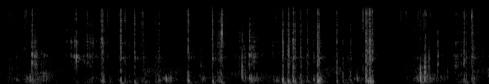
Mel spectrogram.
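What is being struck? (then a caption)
Pressed soap bar scraped with a knife blade. A round, dry slab of pressed green and yellow recycled soap, held in the hand, is scraped with a knife blade. It crumbles into crunchy flakes with a series of dry, bright, crackling scrapes. Each scrape is short and stops dead with no ring.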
